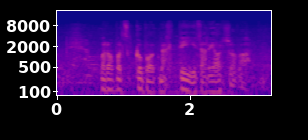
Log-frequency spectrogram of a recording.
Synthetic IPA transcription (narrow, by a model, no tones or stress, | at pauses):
maɾɔbɔtʰɡ̥ʊbɔdnaχd̥eːðaɾiɔdrɔ̰vɔ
